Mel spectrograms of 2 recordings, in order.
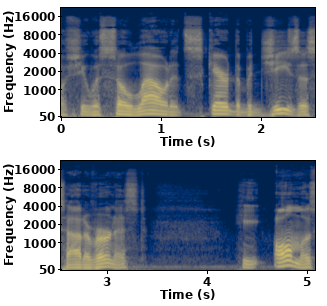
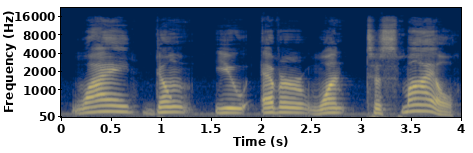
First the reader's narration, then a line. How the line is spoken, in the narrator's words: wailed Ernest's mother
